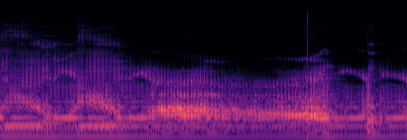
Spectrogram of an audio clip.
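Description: Heartland wooden didgeridoo by Tynon played with a continuous low drone, its overtones sweeping up and down as the player's mouth shape changes. A little after three seconds in, the sound dips briefly and breaks into rhythmic pulses.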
